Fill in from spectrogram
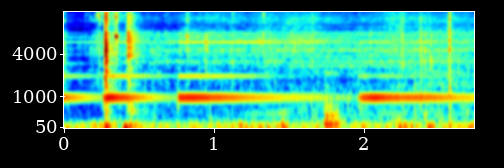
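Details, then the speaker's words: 1996 Impala SS heater/AC blower motor that had stopped working, new PM131 replacement tested plugged in before mounting: thin, steady whine on low speed with some handling clicks, spinning smoothly without rubbing. "It's already on, low speed."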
